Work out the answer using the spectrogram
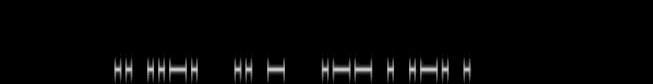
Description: Morse code, heard as a keyed tone, about 22 wpm, 700 Hz. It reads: IF IT WERE
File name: practice / 22wpm / Build A Phrase - 5-Word Phrases - 22wpm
